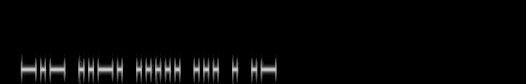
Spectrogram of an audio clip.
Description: Morse code, heard as a keyed tone, about 25 wpm, 700 Hz. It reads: KF5SEA
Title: USA Call Signs - 6 Characters - Repeated 3x - 25wpm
